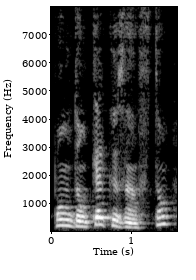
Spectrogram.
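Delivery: ordinary delivery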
